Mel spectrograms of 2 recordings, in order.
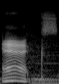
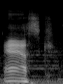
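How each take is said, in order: First: The final sounds are swapped, ending in 'ks'. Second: The final sounds are in order, ending in 'sk'. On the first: "pronounces ask as axe" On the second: "it's ask"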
